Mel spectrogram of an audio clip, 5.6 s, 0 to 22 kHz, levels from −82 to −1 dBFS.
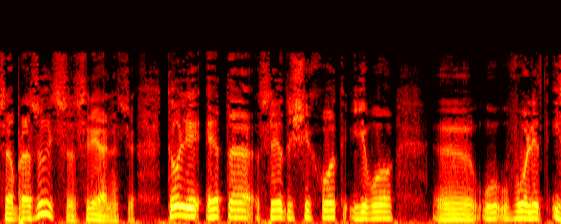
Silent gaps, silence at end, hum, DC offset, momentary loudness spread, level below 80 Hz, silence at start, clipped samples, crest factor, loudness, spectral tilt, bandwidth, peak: none; 0 s; none; under 0.1%; 8 LU; -38 dBFS; 0 s; under 0.1%; 14 dB; -22 LUFS; -7.5 dB/octave; 8.4 kHz; -8 dBFS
